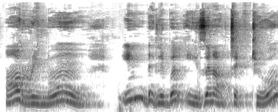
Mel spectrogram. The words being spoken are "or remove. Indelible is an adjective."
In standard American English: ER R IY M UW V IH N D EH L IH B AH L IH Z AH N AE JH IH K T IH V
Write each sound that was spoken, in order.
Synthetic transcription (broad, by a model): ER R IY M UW IH N D EH L IH B AH L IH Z AH N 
